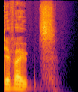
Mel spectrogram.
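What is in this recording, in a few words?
"devotes", British English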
